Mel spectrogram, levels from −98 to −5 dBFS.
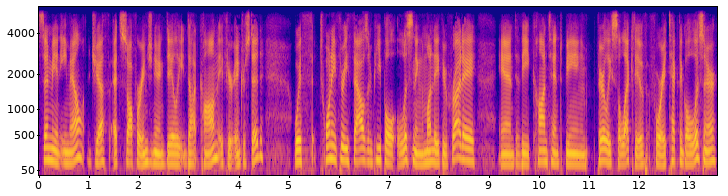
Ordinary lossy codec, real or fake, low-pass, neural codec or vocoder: AAC, 48 kbps; fake; 5.4 kHz; codec, 24 kHz, 0.9 kbps, WavTokenizer, small release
